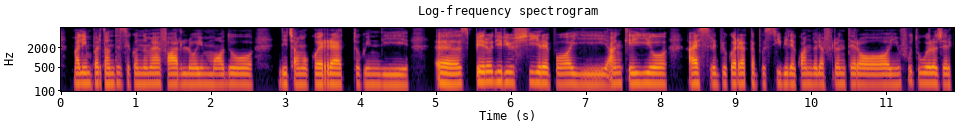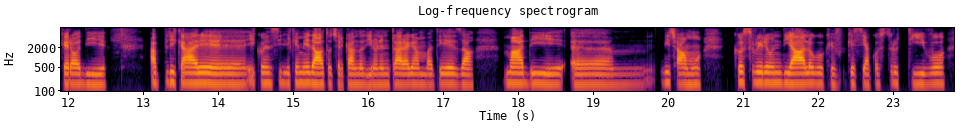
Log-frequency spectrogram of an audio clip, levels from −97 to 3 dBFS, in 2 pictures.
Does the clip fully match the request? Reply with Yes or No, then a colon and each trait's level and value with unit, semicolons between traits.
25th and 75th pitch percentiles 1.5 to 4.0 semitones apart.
No: narrow, 1.0 semitones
